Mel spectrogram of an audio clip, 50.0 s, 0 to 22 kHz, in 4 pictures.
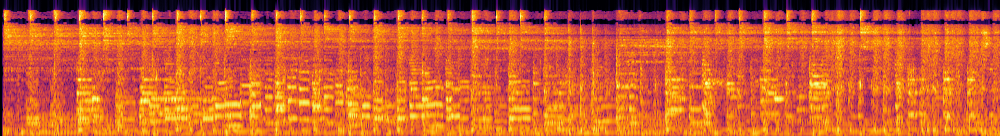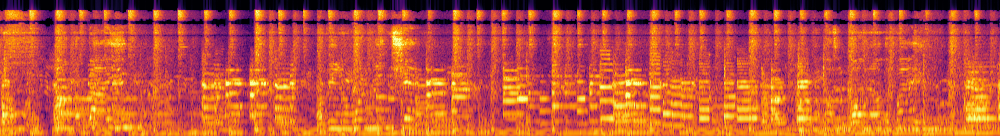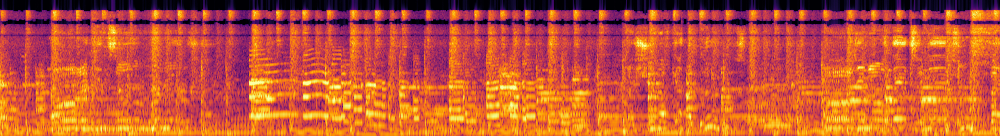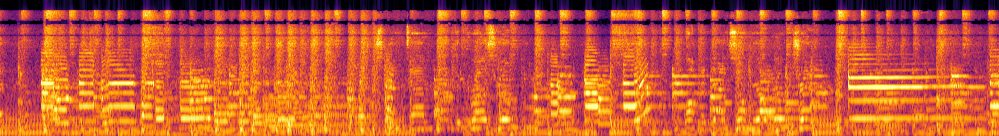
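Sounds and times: electric guitar lines: 0:00.0 - 0:42.5, 0:44.0 - 0:46.6
bass guitar: 0:00.0 - 0:49.9
drum kit: 0:00.0 - 0:49.9
keyboard: 0:00.0 - 0:49.9.

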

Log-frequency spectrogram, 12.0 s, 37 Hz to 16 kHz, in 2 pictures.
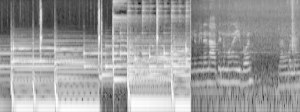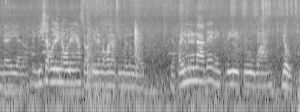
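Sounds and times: man speaking: 0:03.8 - 0:11.9
background hiss: 0:03.8 - 0:12.0.

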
